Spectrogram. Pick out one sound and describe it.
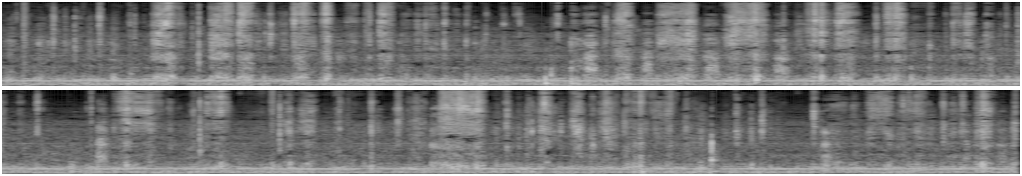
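A man chews and slurps meat close to a clip-on microphone.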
